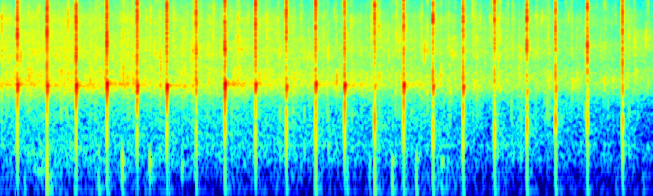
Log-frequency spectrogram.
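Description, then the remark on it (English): A standing church audience applauds together to give glory to God, a steady wash of many hands clapping with sharper individual claps standing out in a fairly even rhythm, moderately loud and continuous with no voices. “May you please stand and give glory to God with our applause.”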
